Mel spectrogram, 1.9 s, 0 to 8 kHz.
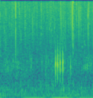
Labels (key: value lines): label: biophony, damselfish
recorder: SoundTrap 500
